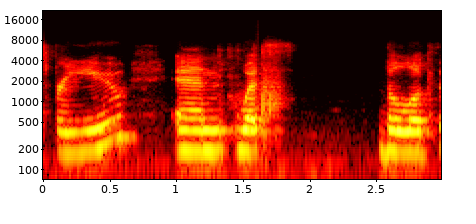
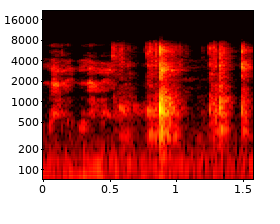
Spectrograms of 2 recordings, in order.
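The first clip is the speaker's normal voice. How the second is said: whispering; 16 dB quieter than usual. Real, not acted. Whispered love it to herself.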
